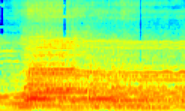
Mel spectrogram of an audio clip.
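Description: A choir singing gospel music, with long held notes.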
